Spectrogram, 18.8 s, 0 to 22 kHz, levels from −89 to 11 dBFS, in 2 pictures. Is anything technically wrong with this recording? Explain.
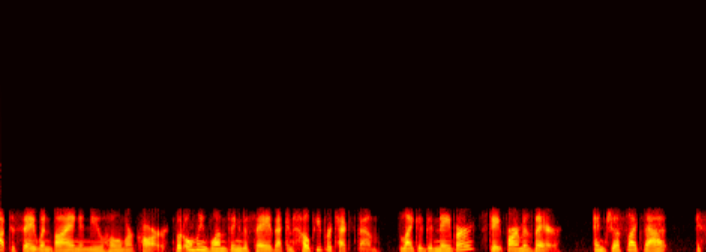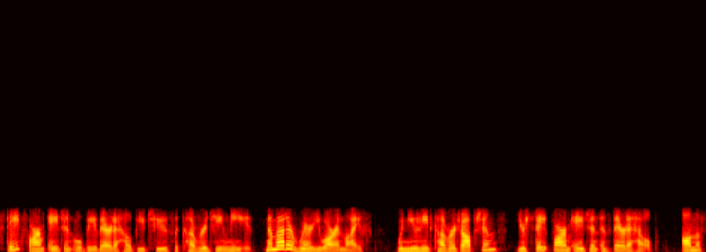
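Yes. Throughout, the speech sounds thin, slightly rough and synthetic, confined to roughly 150 Hz to 3.4 kHz. This is the iLBC codec, coding each 20 ms frame independently at a rate consistent with its 15.2 kbps mode.

There are lost iLBC frames at 12.52 to 12.55 s, between "choose the coverage you" and "no matter where you", and at 14.98 to 15.04 s, just before "coverage options your". Each gap is a brief held, buzzy vowel, about 20 ms and 40 ms long, which fits one and two dropped frames. The decoder repeats the last pitch cycle mixed with noise, and the speech recovers immediately afterwards.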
